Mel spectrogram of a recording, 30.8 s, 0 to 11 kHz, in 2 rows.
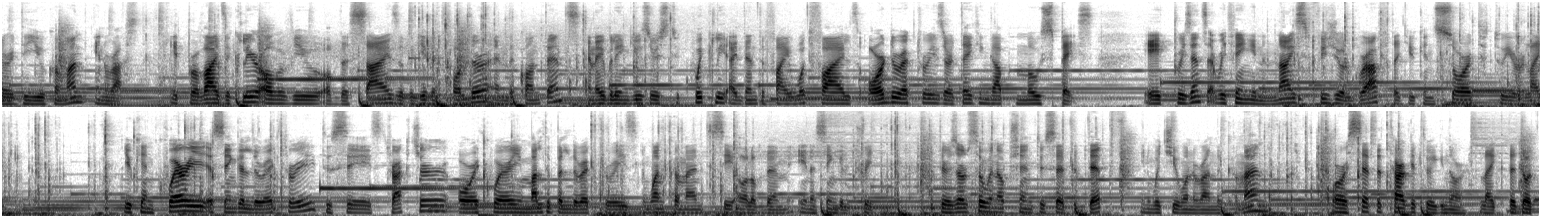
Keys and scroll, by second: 1.6-2.0 typing, 2.2 ctrl+a, 3.9-5.2 typing, 5.7 ctrl+p, 5.9 ctrl+p, 6.4 Return, 12.6-18.6 typing, 19.9-26.1 typing, 28.1 ctrl+a, 28.5 ctrl+p, 28.6 ctrl+p, 29.3 Return.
